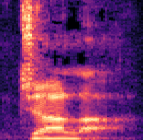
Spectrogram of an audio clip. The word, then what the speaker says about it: জ্বালা: যদি শব্দের বা পদের প্রথম ব্যঞ্জন বর্ণের সঙ্গে বফলা যুক্ত থাকে তাহলে পরে সে বফলার কোনো উচ্চারণ হবে না, তবে বফলা যুক্ত বর্ণটির উচ্চারণে সামান্য শ্বাসাঘাত পড়বে।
